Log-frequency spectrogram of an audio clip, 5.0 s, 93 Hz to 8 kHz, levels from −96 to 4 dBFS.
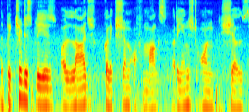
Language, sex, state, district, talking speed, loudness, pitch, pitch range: English, male, Sikkim, Gangtok, 120 wpm, -18 LUFS, 115 Hz, 105-125 Hz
